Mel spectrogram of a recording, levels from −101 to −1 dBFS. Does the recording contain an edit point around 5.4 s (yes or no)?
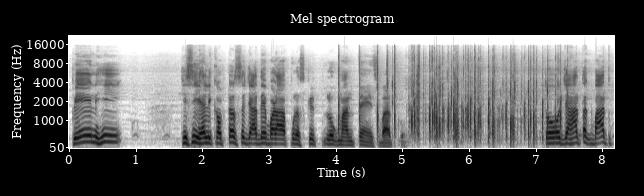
no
